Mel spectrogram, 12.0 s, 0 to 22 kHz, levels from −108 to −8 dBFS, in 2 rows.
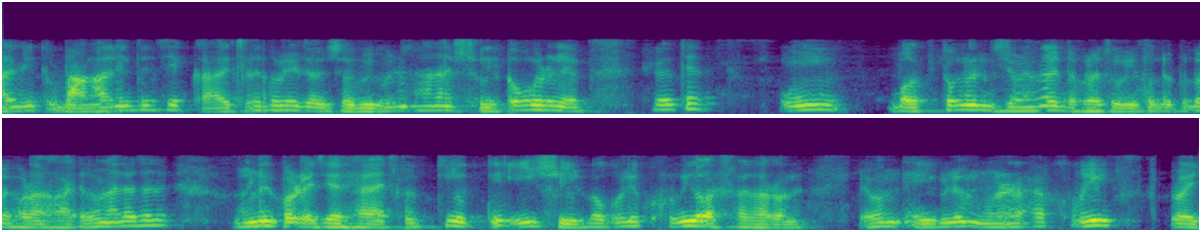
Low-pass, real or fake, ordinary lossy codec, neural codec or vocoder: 5.4 kHz; fake; none; codec, 24 kHz, 1.5 kbps, HILCodec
